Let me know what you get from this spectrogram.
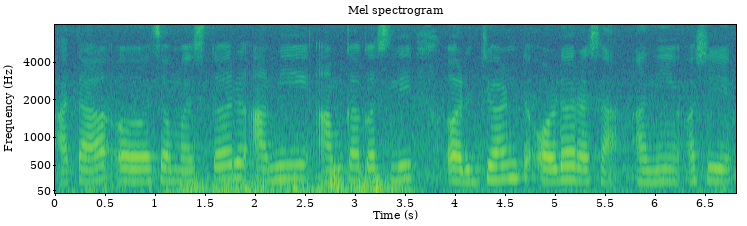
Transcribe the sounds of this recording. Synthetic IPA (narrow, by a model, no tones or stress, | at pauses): a̰t̪asəməd͡zt̪əɾa̰mia̰mkãkəsli | əɾd͡ʑəɳʈɔɾɽəɾasa̰a̰niəɕe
